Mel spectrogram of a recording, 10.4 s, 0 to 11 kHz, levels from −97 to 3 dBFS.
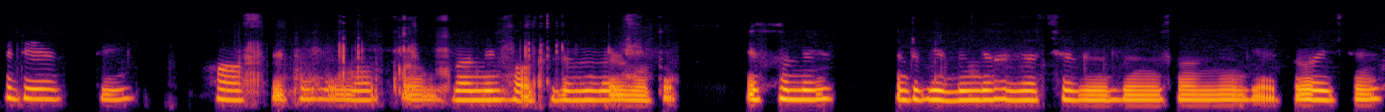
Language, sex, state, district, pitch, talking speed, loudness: Bengali, female, West Bengal, Malda, 250 Hz, 125 wpm, -19 LUFS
